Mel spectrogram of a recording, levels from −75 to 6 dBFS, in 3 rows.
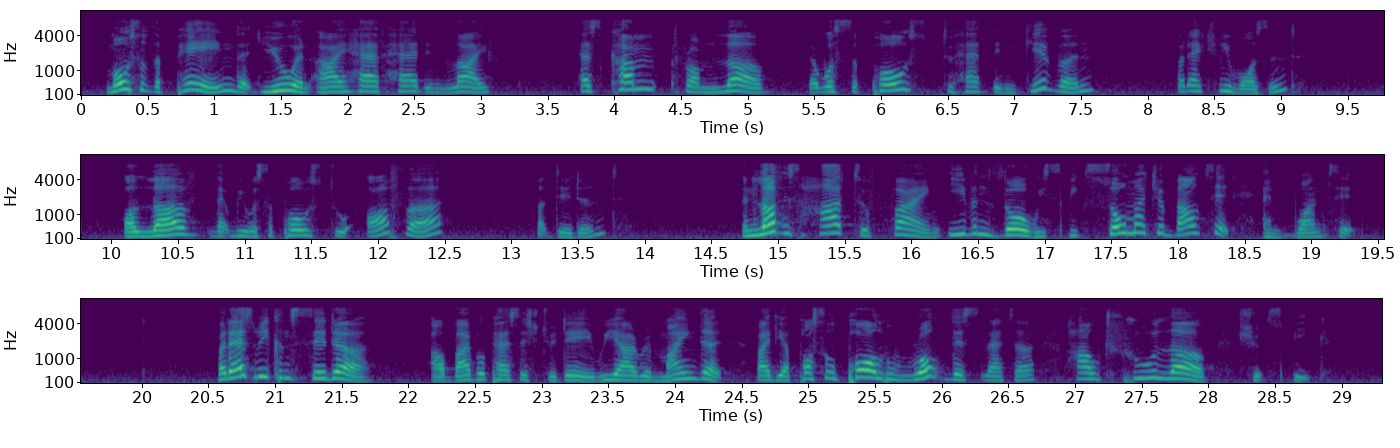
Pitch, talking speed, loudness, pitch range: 205 Hz, 160 wpm, -27 LUFS, 175-245 Hz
